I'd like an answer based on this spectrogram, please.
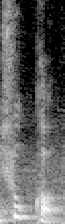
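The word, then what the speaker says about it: সূক্ষ্ম: অর্থাৎ যুক্ত ব্যঞ্জনের সাথে যদি আরেকটা মফালা যুক্ত হয় তাহলে তার উচ্চারণ হয় না। যেমন দেখেন সূক্ষ।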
